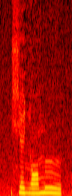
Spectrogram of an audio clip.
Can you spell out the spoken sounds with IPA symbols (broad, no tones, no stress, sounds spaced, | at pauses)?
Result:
ç e ʎ ɔ m ɯ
